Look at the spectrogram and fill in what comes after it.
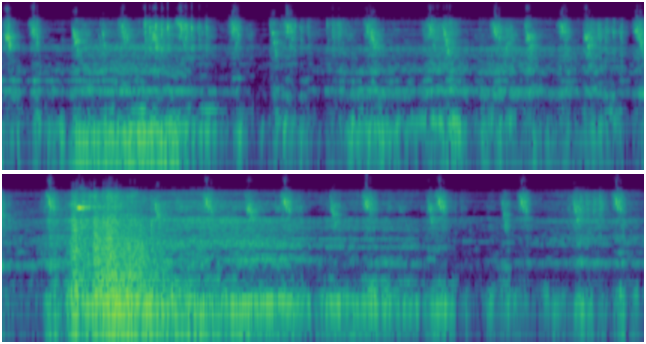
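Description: Small birds chirping over and over in short high notes, above a low rumble from the shunting diesel locomotive that comes and goes. About nine and a half seconds in, a loud rushing noise swells and fades over a couple of seconds.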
